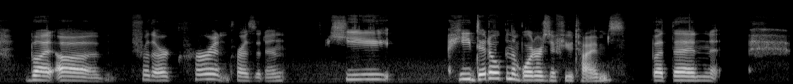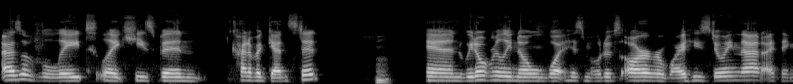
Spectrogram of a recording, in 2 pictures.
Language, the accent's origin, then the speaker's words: English; Egypt; now in United States; I'm from Egypt. And I live in Florida.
